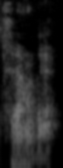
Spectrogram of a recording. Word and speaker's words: harva: It always the Finnish word for seldom is harva, Harva.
